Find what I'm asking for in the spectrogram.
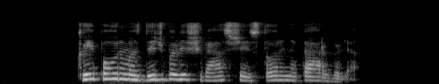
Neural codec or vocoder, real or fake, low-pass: vocoder, 22.05 kHz, 80 mel bands, WaveNeXt; fake; 7.2 kHz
